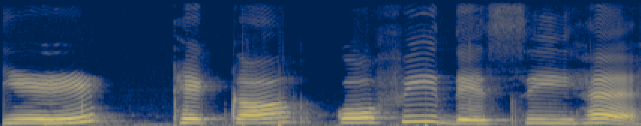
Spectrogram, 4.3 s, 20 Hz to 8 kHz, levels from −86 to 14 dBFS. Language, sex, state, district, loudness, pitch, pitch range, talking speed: Hindi, female, Punjab, Fazilka, -13 LUFS, 260 Hz, 245-290 Hz, 70 wpm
